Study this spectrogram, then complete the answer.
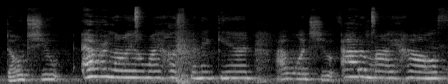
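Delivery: high, sharp, furious order; imitated angry aunt. Aunt slapping and shaking the girl, high angry scolding. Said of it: "And she's like".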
